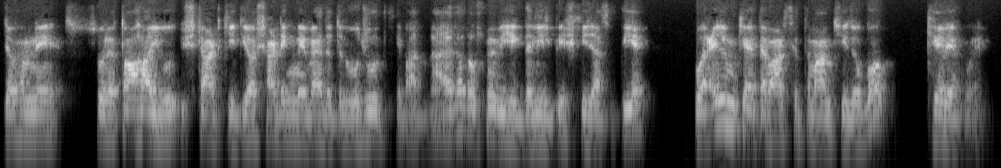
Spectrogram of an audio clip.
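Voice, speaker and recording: A male Arabic teacher with a husky, medium-pitched voice and fairly even intonation leads an online class word by word. He reads the Arabic slowly, then explains it in Urdu and quizzes his students. The audio is muffled and lo-fi.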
